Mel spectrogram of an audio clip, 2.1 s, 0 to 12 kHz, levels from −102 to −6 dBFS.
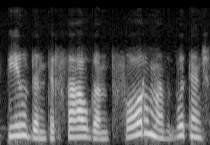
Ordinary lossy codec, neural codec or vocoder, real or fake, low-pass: Opus, 64 kbps; vocoder, 22.05 kHz, 80 mel bands, WaveNeXt; fake; 9.9 kHz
